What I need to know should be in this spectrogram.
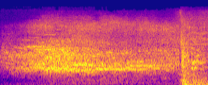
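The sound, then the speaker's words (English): A car wreck sound effect, made of a loud, sustained tire screech that holds steady for nearly two seconds. The screech ends in a sudden thud of impact. “Car wreck.”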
